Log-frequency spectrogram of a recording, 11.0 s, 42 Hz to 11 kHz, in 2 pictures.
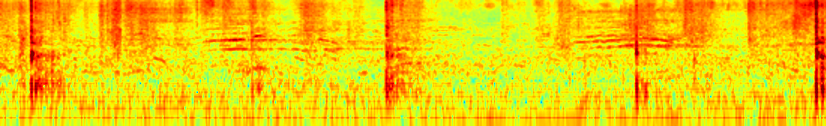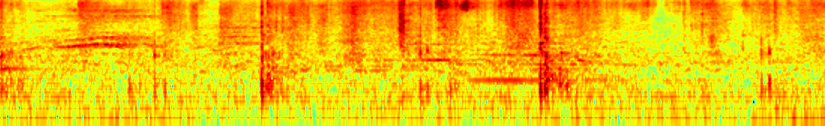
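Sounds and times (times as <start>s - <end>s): tennis ball hit with racket: 0.1s - 0.5s, 4.2s - 4.6s, 5.3s - 5.8s, 6.4s - 9.5s.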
